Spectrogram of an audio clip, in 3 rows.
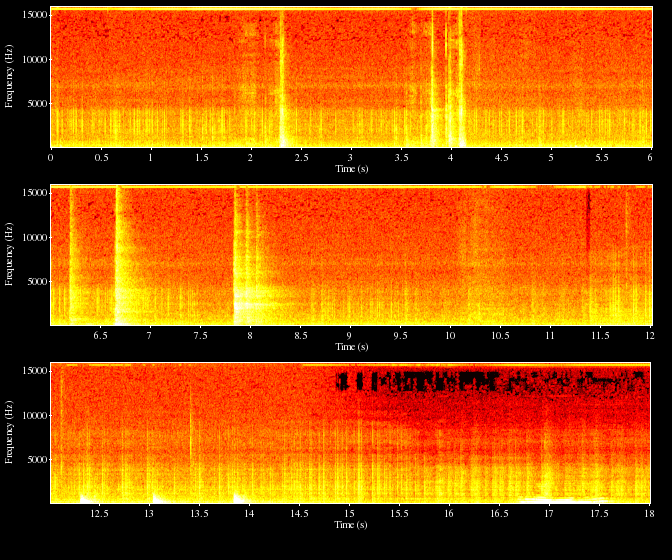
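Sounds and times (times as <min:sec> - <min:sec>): sharp knocks and creaks: 0:12.3 - 0:13.2, 0:13.9 - 0:14.1.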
